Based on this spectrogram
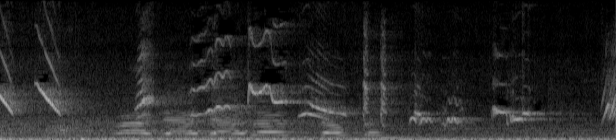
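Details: Decoy Oriental magpie-robin in caged song, giving a dense jumble of harmonic warbled notes, quick rising whistles and scratchy chirps over a constant low mechanical hum.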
